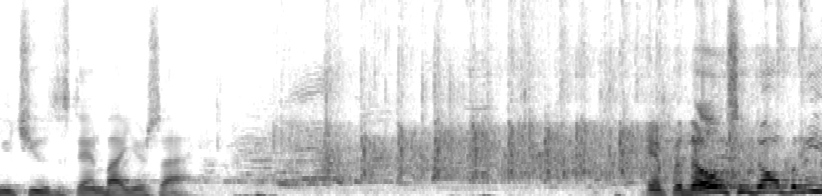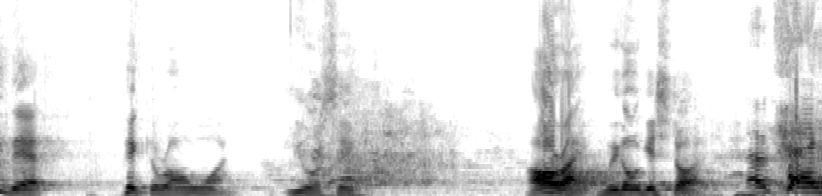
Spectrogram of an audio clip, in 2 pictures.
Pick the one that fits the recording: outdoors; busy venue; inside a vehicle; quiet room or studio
busy venue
